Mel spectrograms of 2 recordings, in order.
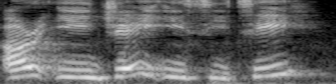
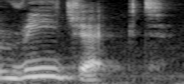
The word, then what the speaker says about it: reject: cheap because it's a reject the shirt is cheap because it's a reject is it a nano verb number two same word different stress she had to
